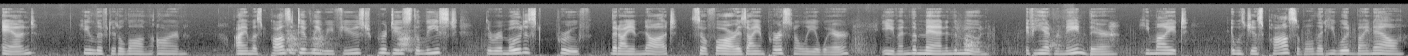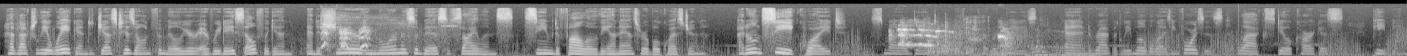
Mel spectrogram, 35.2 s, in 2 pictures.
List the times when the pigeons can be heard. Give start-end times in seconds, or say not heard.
29.1-31.4.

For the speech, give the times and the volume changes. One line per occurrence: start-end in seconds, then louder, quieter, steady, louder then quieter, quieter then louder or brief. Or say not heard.
0.0-2.4 brief
3.0-35.1 quieter.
